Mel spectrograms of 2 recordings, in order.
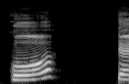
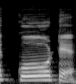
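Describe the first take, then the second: First: कोट split into a long ko, pause, then ta; कोट very slow, each letter on its own; sounded out in parts. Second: Said in the usual way. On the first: Shown as a demonstration. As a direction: sound out कोट slowly, piece by piece. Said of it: "direct मात्रा का उच्चारण करके पढ़ेंगे". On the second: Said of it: "तो मिलके बन जाएगा कोट".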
